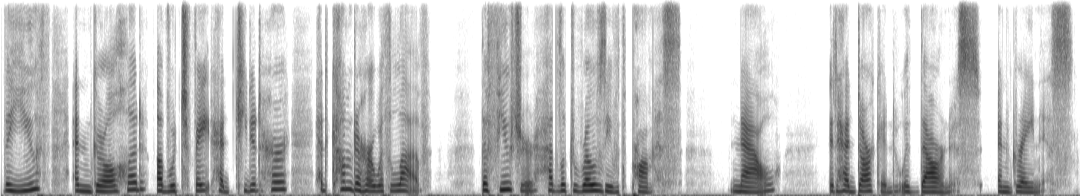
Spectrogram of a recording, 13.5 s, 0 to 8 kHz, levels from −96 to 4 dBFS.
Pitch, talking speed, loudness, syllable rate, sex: 230 Hz, 140 wpm, -20 LUFS, 4.1 syllables/s, female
